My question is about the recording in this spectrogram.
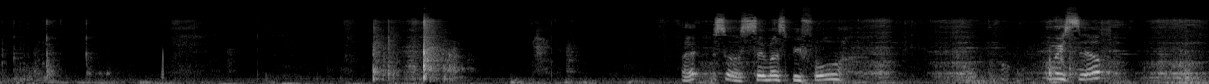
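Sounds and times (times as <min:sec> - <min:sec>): rustling scrape: 0:06.6 - 0:12.0.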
